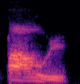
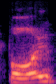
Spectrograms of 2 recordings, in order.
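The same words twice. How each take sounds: First: The name is said the German way. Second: The name is said in a non-German way. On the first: The speaker calls it right. "en alemán se dice Paul" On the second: The speaker calls it wrong. "no es Paul como dicen algunos"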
